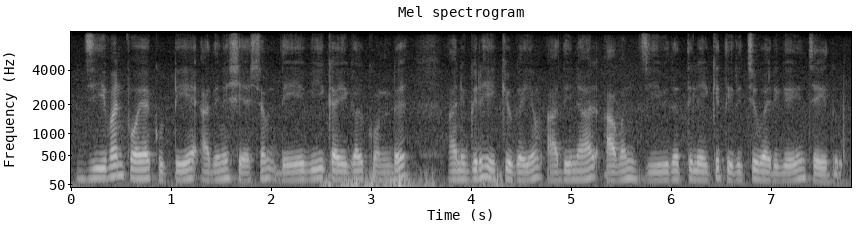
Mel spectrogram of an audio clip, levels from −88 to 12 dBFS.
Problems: none marked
